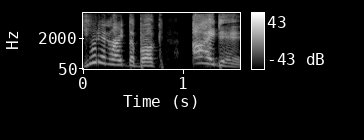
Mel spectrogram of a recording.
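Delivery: play-acted shouting, high-pitched. Recounting a scene at a table, the speaker acts out Daniel's reply, retelling a shout. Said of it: "and then shouts".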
